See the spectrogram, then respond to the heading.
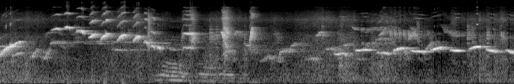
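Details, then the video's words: Pastol-type white-rumped shama song used to make other birds sing with aggression; quick high twittering run, a scratchy harsh passage, then a string of clear rising whistles repeated at a brisk pace. "Murai batu pastol cepat bunyi gacor emosi"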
